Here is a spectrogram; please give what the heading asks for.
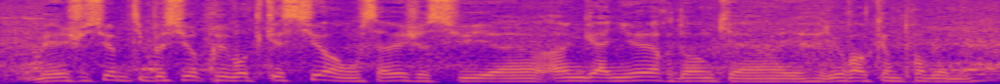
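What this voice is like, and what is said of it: Aquitaine regional French accent. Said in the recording (French): “votre accent aquitain”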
